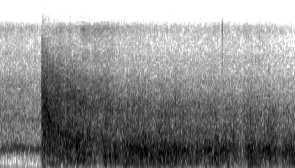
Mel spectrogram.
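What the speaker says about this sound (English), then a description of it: "Looks like a storm, Lieutenant." Thunder of an approaching storm: a sudden loud crack-like onset that rolls into a long, broad rumble, slowly decaying and swelling again, with no voices.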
